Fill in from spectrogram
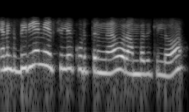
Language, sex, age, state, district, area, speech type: Tamil, female, 30-45, Tamil Nadu, Nilgiris, urban, conversation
